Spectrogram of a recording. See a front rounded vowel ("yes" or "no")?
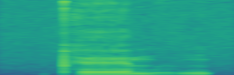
no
